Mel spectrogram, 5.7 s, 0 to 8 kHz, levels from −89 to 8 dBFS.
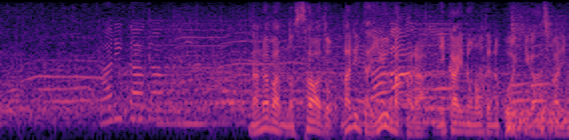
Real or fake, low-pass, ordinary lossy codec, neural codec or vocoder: real; none; none; none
